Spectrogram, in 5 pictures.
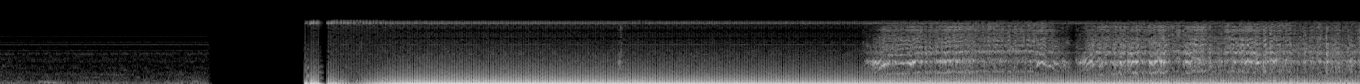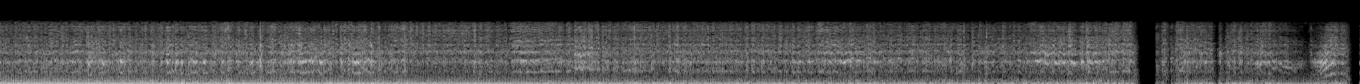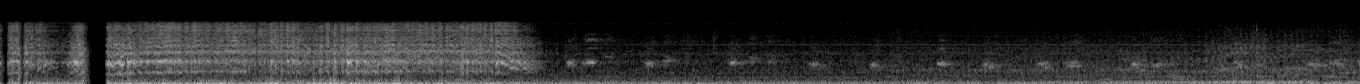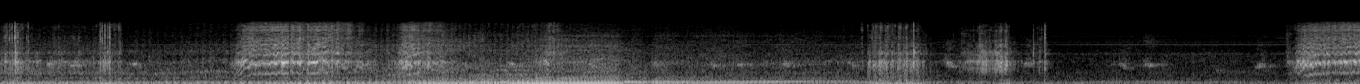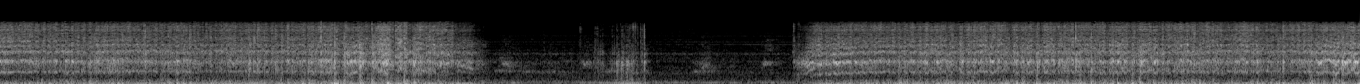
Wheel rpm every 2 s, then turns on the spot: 0, 0, 0, 0, 10, 120, 150, 160, 160, 160, 170, 160, 160, 90, 140, 140, 20, 0, 0, 0, 10, 50, 40, 0, 10, 10, 10, 140, 160, 60, 0, 100, 160, 160.
40-42 50-52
